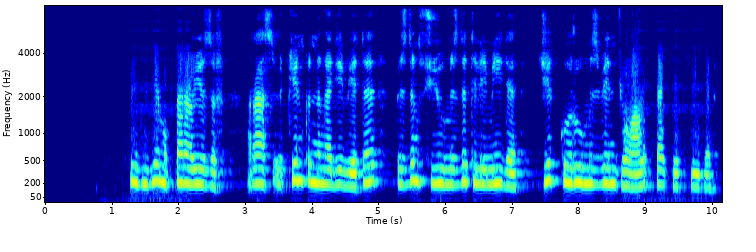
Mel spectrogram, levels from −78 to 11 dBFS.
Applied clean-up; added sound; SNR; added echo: neural separator model SepFormer DNS4.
